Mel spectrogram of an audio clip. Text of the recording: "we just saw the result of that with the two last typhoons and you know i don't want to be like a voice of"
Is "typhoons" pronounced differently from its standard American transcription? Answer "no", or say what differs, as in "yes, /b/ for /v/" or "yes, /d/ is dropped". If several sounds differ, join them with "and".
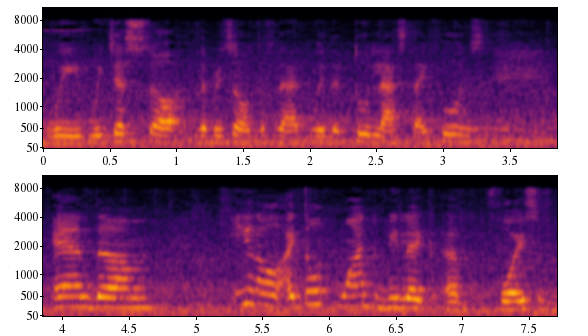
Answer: yes, /s/ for /z/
